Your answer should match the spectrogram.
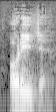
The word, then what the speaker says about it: Orilla: Orilla, Orilla.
